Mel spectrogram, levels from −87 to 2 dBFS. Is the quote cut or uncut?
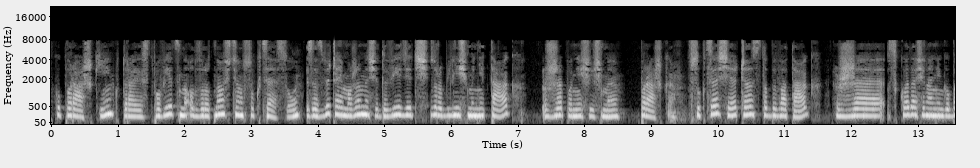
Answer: cut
